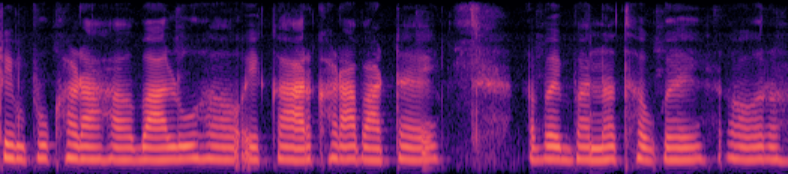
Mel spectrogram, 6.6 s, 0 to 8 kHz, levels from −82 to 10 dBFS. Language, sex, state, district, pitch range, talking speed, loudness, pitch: Bhojpuri, female, Uttar Pradesh, Deoria, 170-180 Hz, 130 wpm, -19 LUFS, 175 Hz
